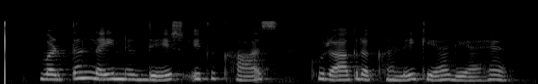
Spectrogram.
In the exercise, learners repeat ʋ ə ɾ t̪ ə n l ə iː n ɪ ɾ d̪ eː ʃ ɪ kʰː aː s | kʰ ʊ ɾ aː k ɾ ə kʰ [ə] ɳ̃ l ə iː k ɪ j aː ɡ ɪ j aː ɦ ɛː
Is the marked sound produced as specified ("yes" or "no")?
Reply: yes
